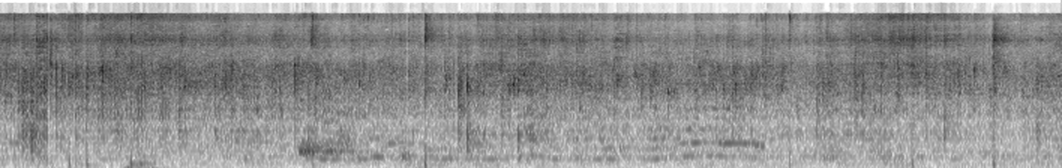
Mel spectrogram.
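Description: Pointed gourd fries in a pan for home-style sukto, a dense continuous sizzle with occasional sharp clicks and stirring knocks, close and fairly loud.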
